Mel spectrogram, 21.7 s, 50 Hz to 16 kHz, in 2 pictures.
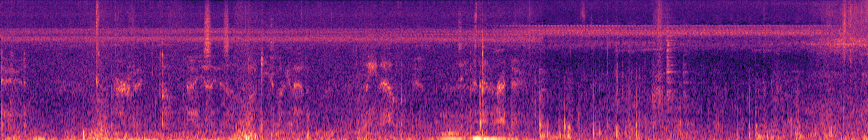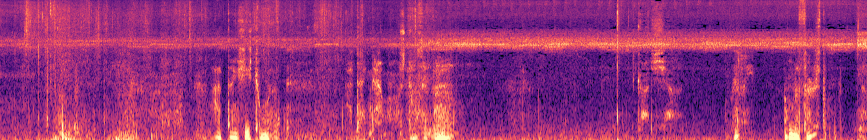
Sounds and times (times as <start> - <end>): Outside, rural or natural: 0.0 - 21.6.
